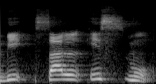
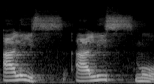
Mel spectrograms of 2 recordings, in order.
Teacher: Huruf lamnya yang berharokah menjadi bi'salismu. Jadi kalau diberikan alif lam lafaz ismu menjadi alismu, bukan al-ismu.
